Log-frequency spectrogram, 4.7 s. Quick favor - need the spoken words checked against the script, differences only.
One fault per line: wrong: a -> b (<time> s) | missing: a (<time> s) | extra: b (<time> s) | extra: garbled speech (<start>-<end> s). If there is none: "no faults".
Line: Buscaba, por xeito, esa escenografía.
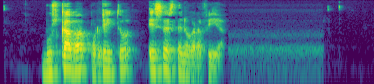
no faults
